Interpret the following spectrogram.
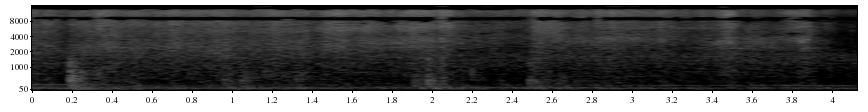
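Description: Quiet room tone with a low steady hum and a few faint knocks, about a fifth of a second in and again about two seconds in.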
